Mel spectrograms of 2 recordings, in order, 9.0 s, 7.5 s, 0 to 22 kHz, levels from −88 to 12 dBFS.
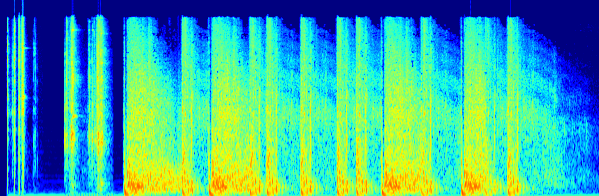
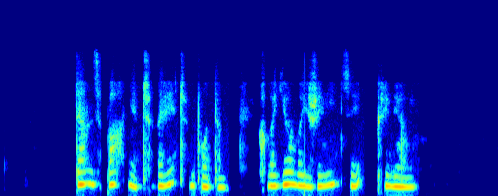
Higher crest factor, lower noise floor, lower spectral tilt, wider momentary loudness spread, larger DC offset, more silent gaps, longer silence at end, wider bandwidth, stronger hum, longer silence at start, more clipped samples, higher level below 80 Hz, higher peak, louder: about the same, 14 dB vs 16 dB; second, -46 dBFS vs -88 dBFS; second, -4 dB/octave vs -7.5 dB/octave; about the same, 9 LU vs 10 LU; first, 0.2% vs under 0.1%; neither; second, 0.6 s vs 1.2 s; first, 16 kHz vs 7.4 kHz; neither; second, 0.1 s vs 1.15 s; neither; first, -26 dBFS vs -66 dBFS; first, 0 dBFS vs -10 dBFS; first, -13 LUFS vs -27 LUFS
